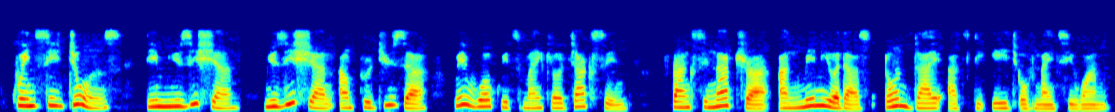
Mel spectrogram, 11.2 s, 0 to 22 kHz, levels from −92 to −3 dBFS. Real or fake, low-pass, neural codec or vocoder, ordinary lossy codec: real; 7.2 kHz; none; none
